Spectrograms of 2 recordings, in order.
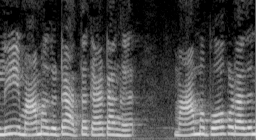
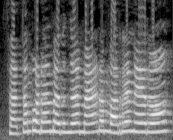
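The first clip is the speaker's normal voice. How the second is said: loud, raised-pitch order to a waiting room; higher, louder crowd-hushing announcement; calling for silence; 5 semitones higher, 4 dB louder than usual. Acted. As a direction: call out firmly over the noise. Nurse hushes a noisy waiting room.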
